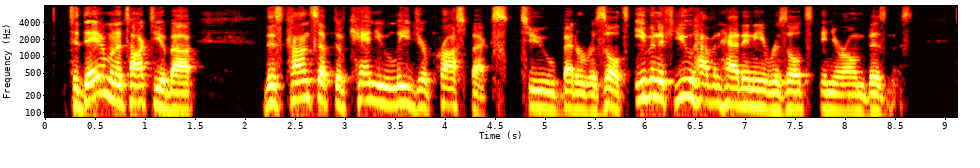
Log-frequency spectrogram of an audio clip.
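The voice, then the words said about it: Raspy, worn-out voice. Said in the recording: “my voice is a little bit thrashed, so if I sound raspy,”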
